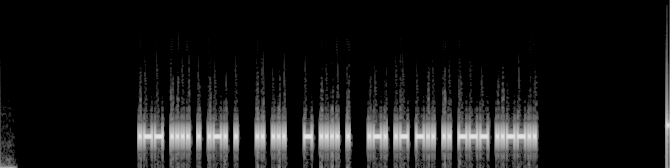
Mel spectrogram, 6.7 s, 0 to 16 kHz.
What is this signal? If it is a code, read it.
Morse code, heard as a keyed tone, about 41 wpm, 700 Hz. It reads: WHERE IS THE RADIO?
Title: Sentences from Top 1000 Words - Review Part 3 - 45wpm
